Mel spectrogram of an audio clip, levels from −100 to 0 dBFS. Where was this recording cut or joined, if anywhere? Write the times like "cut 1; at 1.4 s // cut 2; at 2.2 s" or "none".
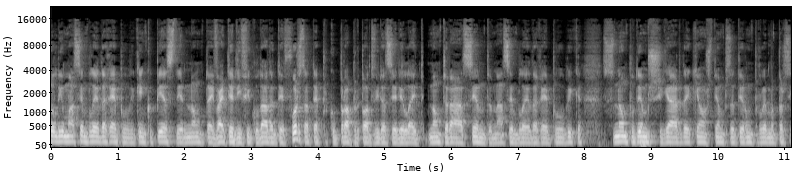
cut 1; at 2.4 s // cut 2; at 4.6 s // cut 3; at 5.6 s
